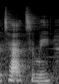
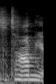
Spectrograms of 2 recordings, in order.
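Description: First: "tatami" said TAT-uh-mee; pronunciation variant. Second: "tatami" said ta-TAH-mee; pronunciation variant. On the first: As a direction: stress the first syllable of "tatami", short flat a. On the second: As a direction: stress the middle of "tatami", with an open ah. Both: Shown as a demonstration. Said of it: "I don't know if it's tatami or tatami".

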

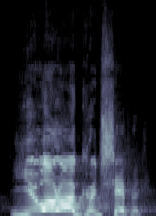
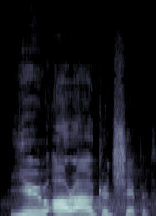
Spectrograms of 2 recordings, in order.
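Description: First: Loud prayer. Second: Said in the usual way. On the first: Real, not acted. Praying aloud with full force.

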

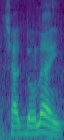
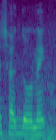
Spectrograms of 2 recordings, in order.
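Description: First: Chardonnay ending in "ai", like "nai"; English-style ending. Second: Chardonnay ending in "né"; his assumed pronunciation. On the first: Streamer testing the name for viewers, Chardonnay ending "nai". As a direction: say Chardonnay to rhyme with "eye". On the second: Streamer admitting what he thought, Chardonnay ending "né". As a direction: say Chardonnay with a final stressed "eh". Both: Shown as a demonstration. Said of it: "yo pensé que se decía".

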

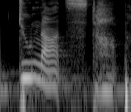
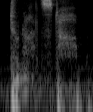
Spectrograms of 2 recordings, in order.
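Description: First: Each word spaced out and heavy; deliberate, slow urging; slow, firm command. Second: Breathy whispered repeat. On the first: Speaker urging the young audience, slow and firm. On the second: Speaker repeating her plea to the audience in a whisper. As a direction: drop to a bare whisper. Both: Shown as a demonstration.

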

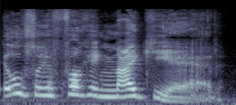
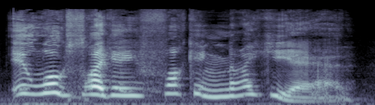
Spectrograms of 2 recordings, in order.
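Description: First: Said in the usual way. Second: Higher and slow, each word hit; slow, emphatic repeat. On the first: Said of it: "I said to myself". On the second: Real, not acted. Vlogger repeating the verdict to the camera, slow emphatic stress. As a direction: drive home "Nike ad" slowly and pitched up.

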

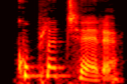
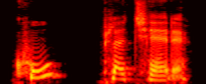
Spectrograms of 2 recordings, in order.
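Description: First: Said in the usual way. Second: "Cu", a pause, then "plăcere"; slow teaching model, split after "Cu"; slow word-by-word. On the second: Shown as a demonstration. Teacher breaks up the phrase for learners, slow and separated.

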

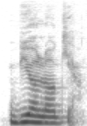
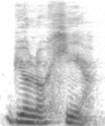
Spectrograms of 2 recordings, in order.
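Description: First: Said in the usual way. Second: "Biologia" with a rasped H for the G, "biolohía"; G as "chi". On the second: Shown as a demonstration. Teacher showing Spanish G before I, "Biologia" said as "biolohía". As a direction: say "Biologia" as "bio-lo-HEE-a". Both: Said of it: "wymawiamy to jako chi".

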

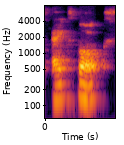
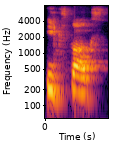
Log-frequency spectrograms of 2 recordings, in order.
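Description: First: Said in the usual way. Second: Xbox said the French way, eeks-box. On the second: Shown as a demonstration. Teacher modelling Xbox in French for year two. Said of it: "the French mice letter".

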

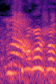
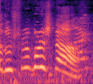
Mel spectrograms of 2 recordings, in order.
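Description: First: Said in the usual way. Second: Higher, sharper second warning; sharper scolding. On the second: Shown as a demonstration. Mother warns naughty son again, higher and sharper. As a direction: push the repeat up into a real telling-off. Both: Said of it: "repeated scolding to child".

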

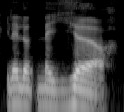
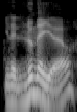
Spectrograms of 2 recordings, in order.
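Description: First: "meilleur" slowed right down, with a Y sound in the middle and no L; clear Y sound. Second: Said in the usual way. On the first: Shown as a demonstration. Teacher showing students that meilleur has no L sound, slow, clear Y sound. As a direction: draw out "meilleur" on a clear Y glide. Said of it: "it's a Y sound". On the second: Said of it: "say those".

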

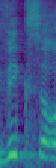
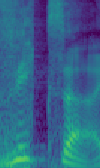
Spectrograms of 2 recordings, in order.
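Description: First: Said in the usual way. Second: "Wichser" with a long, forceful buzzed W; long W from deep down. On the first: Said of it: "das ist ein Unterschied". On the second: Shown as a demonstration. Teacher contrasting two insults, forceful long-W "Wichser". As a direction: heave "Wichser" up from the depths. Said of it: "kommt aus der Tiefe heraus".

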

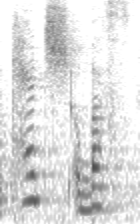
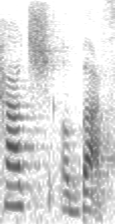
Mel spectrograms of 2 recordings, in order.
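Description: First: "catch a bus" with catch as "ketch"; common wrong catch. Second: "Catch a bus" with a wide, open æ in Catch; correct catch. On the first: Teacher shows students their mistake, "ketch a bus". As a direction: narrow the vowel of "catch" to e in "catch a bus". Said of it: "Nó phải đọc thế là sai". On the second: Teacher models the phrase for students, open "Catch". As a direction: say "Catch a bus" with the mouth spread on the first vowel. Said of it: "thì chúng ta hay đọc là". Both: Shown as a demonstration.

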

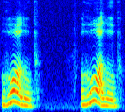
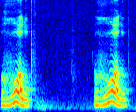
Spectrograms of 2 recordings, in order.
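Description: First: "Голуб" with a clearly released final Б; last sound stressed. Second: "Голуб" with the opening Г held out; first sound stressed. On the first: Teacher asks for the last sound, final Б in "Голуб" emphasized. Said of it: "а останній". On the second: Teacher asks for its first sound, opening Г in "Голуб" emphasized. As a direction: lean into the Г that starts "Голуб". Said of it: "Який його перший звук". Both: Shown as a demonstration.

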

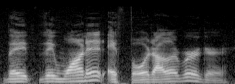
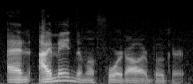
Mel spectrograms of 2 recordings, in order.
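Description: First: Said in the usual way. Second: "booger" replacing burger, vowel like book. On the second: Pretend. Clerk joking about the order, burger said as "booger". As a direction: land on "booger" as the twisted burger.

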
